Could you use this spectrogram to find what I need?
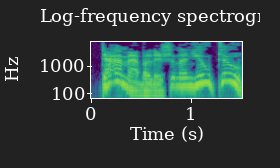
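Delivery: loud, high furious cry. Acted. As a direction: spit the curse at him. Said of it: "cries I".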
